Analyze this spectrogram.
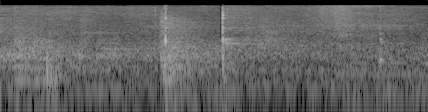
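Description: A glass jar clinks against a counter.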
